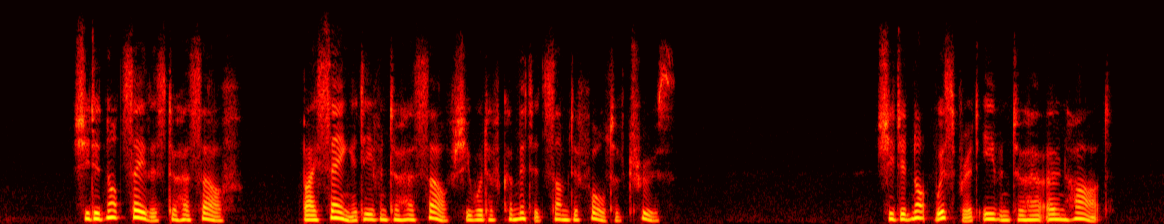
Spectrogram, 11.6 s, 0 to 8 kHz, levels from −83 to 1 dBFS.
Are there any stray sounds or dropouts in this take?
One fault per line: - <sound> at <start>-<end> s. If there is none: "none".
none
